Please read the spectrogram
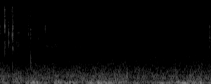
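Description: Low, uneven rumble of wind on the microphone and sea by the shore, with a few faint clicks just after the start.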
